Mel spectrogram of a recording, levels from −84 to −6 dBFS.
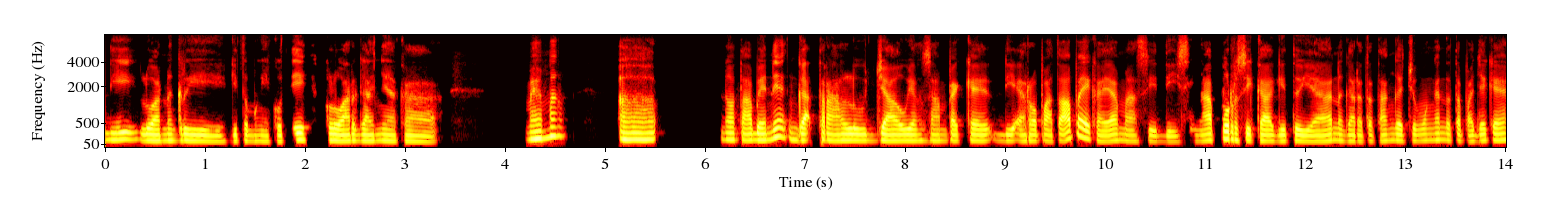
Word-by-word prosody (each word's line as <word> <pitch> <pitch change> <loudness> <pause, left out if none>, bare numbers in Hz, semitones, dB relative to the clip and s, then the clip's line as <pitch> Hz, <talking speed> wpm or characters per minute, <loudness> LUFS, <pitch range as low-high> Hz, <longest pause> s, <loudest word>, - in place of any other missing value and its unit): di 135 +1 +1
luar 120 -1 +4
negeri 115 -3 0
gitu, 115 +1 -4
mengikuti 110 +4 0 0.2
keluarganya, 115 -1 +2
Kak. 105 -3 -3 0.9
Memang, 165 +8 +3 0.5
eee, 135 0 +4 0.7
notabene 135 +6 +2
gak 130 -2 +2
terlalu 120 -2 +2
jauh 115 -2 +3
yang 115 - -2
sampai 115 -1 -2
kayak 115 0 0
di 115 +1 -2
Eropa 115 0 -1
atau - - +3
apa 190 +3 +2
ya, - - +3
Kak, 110 - -2
ya, 115 - +3
masih 110 -2 -5
di 100 -1 -5
Singapore 125 +7 +1
sih, 120 +1 -1
Kak, 115 -2 +3
gitu 115 +1 -1
ya, 105 +1 0
negara 115 -2 -3
tetangga, 115 +2 -3
cuman 120 +1 -5
kan 130 - -2
tetep 120 -2 -5
aja, 105 +3 -2
Kak, 125 0 0
115 Hz, 160 wpm, -22 LUFS, 115-125 Hz, 0.9 s, luar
